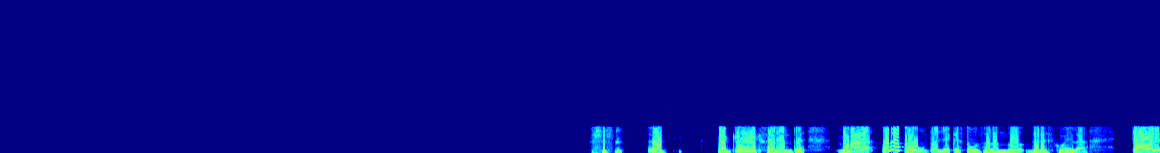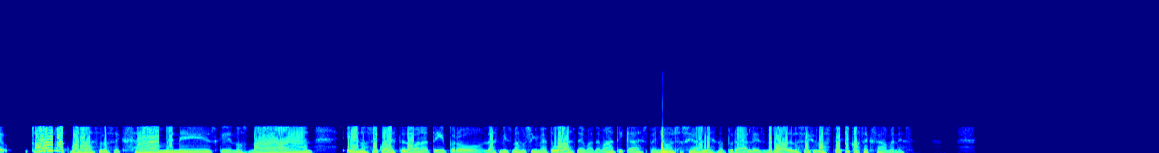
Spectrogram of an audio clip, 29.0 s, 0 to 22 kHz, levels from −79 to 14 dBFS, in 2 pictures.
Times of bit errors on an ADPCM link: 9.83-10.11, 12.95-13.85, 17.51-17.63, 22.65-22.84

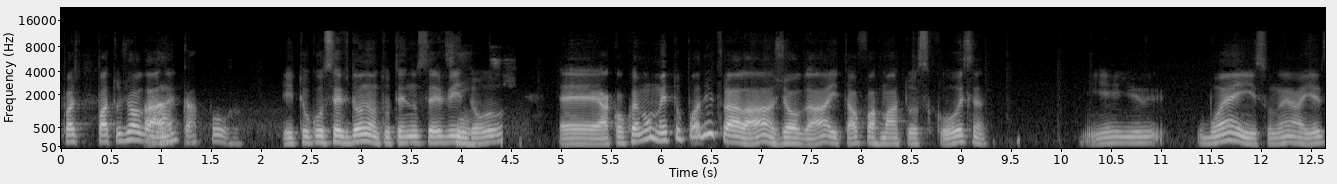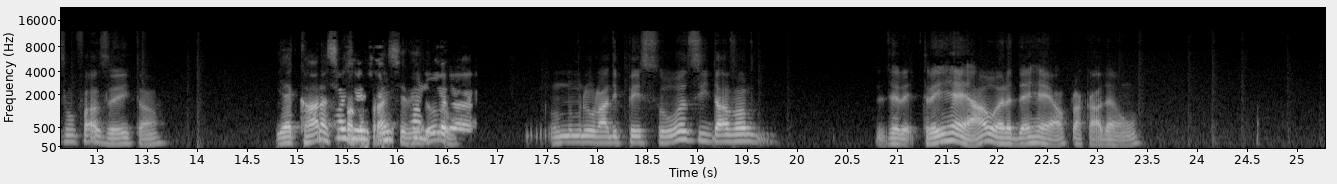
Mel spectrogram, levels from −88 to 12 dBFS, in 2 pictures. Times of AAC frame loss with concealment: none

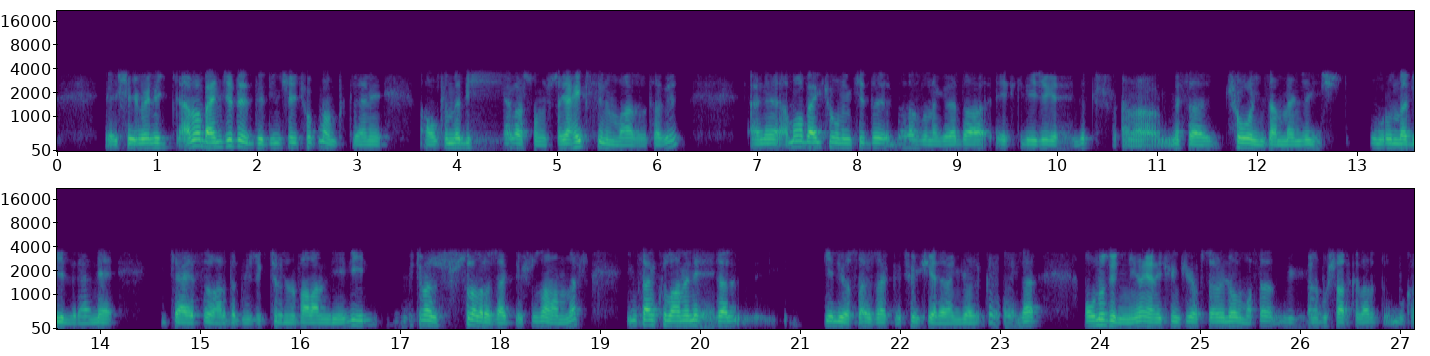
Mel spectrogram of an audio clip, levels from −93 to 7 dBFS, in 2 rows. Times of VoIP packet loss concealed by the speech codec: 4.16-4.58, 8.36-8.60, 9.99-10.18, 12.56-12.68, 16.78-17.13, 19.96-20.18, 22.90-23.24, 25.91-26.17

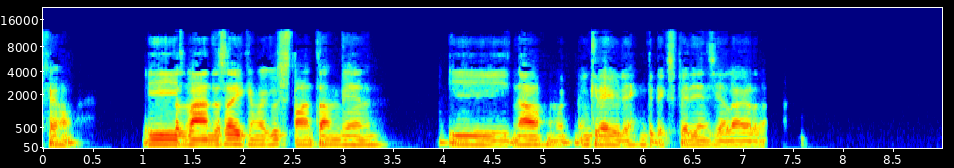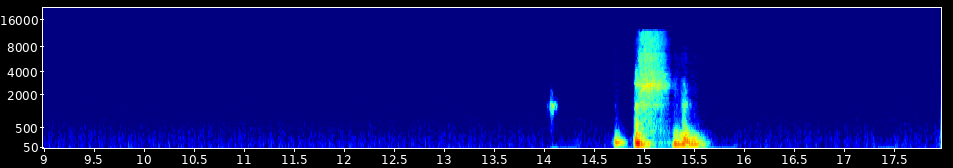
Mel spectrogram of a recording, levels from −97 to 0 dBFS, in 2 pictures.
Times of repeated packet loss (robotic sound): none

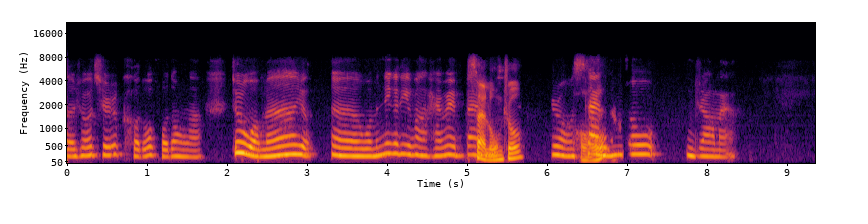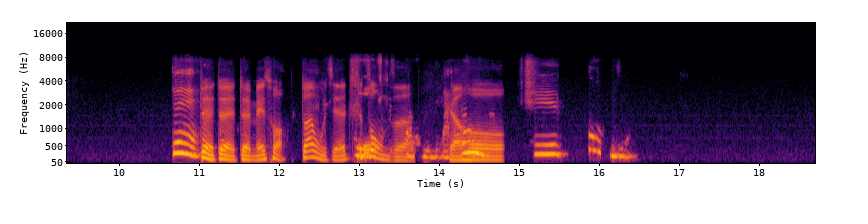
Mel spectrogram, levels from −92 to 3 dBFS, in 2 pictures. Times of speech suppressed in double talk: 5.33-5.72, 6.71-7.06, 12.88-13.98, 14.37-15.18

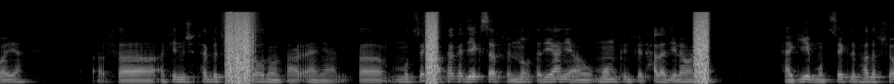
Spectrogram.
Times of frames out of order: none

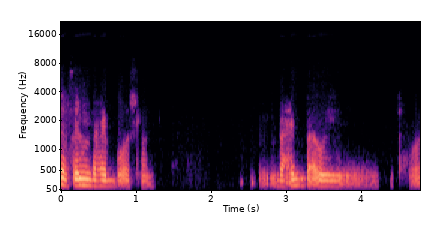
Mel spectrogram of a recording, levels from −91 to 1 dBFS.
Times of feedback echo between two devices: none

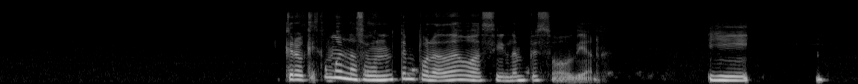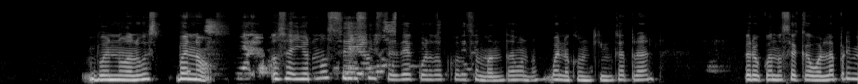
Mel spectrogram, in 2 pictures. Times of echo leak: 4.11-4.18, 5.26-5.45, 6.06-6.14, 10.61-11.42, 11.90-13.37, 14.47-14.53, 15.64-15.83

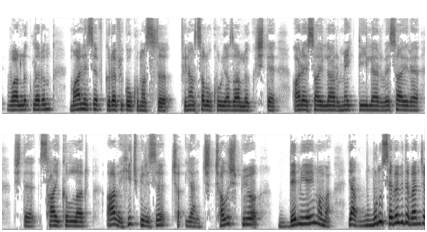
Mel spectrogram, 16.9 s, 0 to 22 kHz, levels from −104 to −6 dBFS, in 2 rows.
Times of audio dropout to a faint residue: none

